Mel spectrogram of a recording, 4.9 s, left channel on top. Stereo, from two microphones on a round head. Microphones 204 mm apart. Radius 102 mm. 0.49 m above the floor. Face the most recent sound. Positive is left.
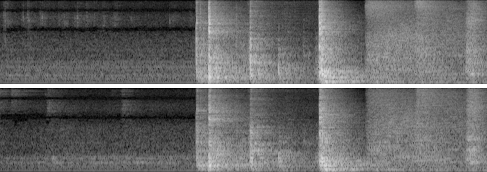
turn(degrees=30)  # may be behind; listen again after turning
